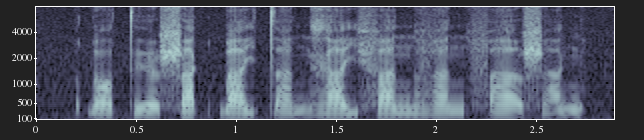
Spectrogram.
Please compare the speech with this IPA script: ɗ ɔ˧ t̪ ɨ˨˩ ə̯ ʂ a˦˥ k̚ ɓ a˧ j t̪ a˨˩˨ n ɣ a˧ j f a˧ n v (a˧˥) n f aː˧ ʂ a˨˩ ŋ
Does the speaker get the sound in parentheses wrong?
yes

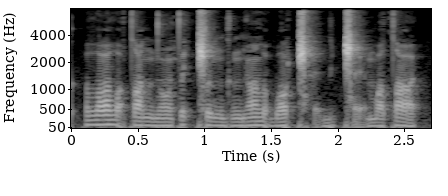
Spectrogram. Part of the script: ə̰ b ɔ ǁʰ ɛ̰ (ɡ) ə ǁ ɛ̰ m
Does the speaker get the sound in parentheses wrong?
no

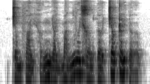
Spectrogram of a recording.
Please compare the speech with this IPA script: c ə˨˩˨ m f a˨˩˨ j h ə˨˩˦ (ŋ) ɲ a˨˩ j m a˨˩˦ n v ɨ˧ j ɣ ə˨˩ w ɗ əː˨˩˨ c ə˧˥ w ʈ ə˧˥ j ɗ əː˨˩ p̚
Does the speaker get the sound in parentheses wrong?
no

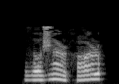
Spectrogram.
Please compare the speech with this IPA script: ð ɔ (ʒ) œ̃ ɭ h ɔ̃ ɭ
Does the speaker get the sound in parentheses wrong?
no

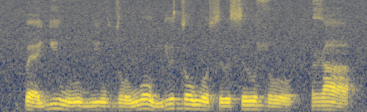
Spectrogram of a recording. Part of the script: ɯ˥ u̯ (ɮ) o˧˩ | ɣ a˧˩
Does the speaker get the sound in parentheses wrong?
no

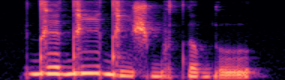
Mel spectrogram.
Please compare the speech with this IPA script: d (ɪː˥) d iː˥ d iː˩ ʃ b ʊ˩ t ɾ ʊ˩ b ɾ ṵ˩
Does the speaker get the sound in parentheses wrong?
no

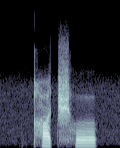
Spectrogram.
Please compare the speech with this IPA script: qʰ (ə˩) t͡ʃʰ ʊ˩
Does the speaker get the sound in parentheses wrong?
no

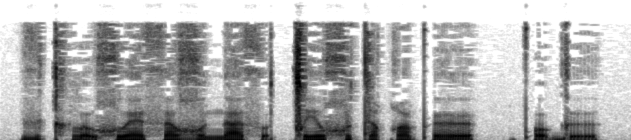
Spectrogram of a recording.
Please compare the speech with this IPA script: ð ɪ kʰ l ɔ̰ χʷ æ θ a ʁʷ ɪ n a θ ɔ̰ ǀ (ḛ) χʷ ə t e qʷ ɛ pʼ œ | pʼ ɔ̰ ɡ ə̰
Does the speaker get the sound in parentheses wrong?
yes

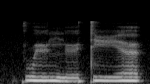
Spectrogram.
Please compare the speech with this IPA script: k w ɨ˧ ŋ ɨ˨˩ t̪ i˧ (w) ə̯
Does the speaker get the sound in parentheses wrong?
yes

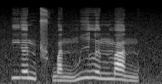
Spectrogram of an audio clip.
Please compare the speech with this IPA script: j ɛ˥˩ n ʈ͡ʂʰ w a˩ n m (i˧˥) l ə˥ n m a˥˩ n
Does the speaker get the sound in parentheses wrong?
yes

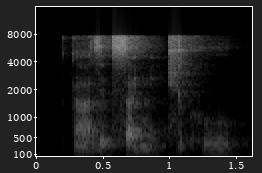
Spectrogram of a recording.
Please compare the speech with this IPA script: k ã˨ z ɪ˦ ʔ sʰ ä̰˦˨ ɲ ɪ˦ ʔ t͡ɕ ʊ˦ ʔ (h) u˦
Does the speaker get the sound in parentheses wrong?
no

